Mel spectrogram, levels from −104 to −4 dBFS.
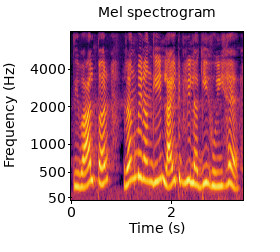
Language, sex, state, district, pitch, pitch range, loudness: Hindi, female, Jharkhand, Ranchi, 320 Hz, 270-350 Hz, -15 LUFS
